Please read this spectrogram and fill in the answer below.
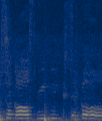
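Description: A child singing a tune in short held notes with a wavering pitch, about four notes over two seconds.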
